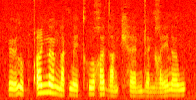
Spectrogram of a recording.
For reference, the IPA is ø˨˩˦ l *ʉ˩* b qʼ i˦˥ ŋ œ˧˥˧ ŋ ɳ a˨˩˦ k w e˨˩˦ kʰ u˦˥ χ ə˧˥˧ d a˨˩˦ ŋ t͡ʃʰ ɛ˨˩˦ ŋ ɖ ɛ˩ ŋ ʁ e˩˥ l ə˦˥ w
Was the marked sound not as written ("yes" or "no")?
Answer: yes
